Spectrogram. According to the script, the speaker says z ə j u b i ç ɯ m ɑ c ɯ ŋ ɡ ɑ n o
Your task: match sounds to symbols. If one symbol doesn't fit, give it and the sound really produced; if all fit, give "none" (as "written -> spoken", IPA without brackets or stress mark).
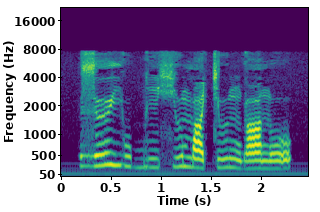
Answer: ə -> ø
